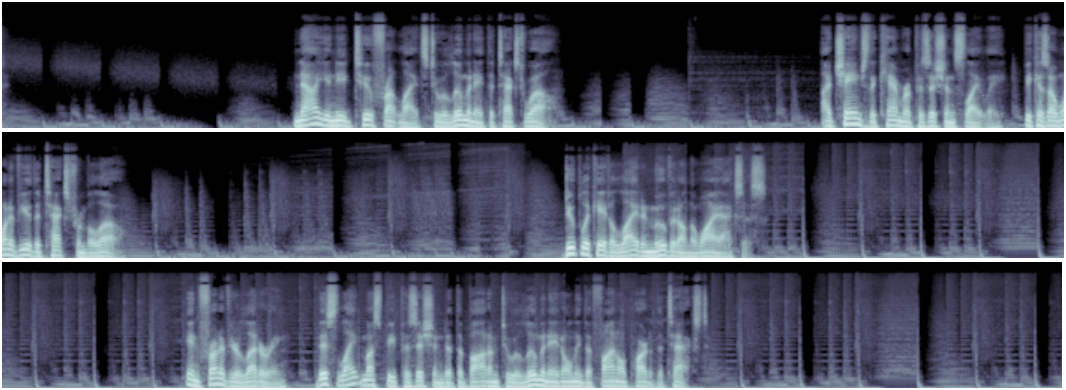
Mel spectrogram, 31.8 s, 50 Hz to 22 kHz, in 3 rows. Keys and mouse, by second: 0.9 click, 6.9 click, 8.4 click, 9.6 click, 10.4-13.0 drag, 15.1 click, 16.5 shift+d, 19.9 click, 21.5-23.5 drag, 24.2 click, 24.5 click, 25.3 click, 26.3 click, 27.4-30.2 drag, 31.2 click, 31.5-31.8 drag.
